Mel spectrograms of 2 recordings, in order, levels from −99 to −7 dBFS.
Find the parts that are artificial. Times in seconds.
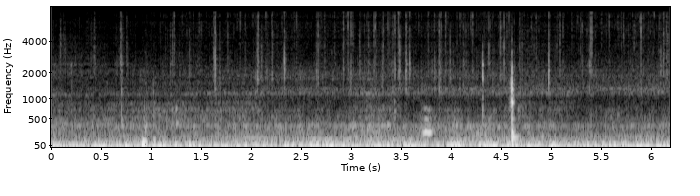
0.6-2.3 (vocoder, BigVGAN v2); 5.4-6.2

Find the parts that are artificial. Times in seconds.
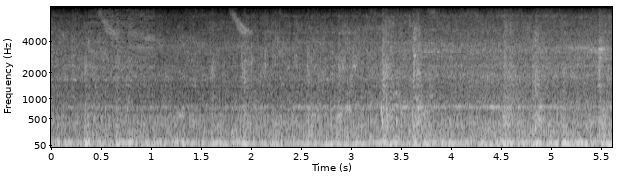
1.4-3.7 (vocoder, Vocos)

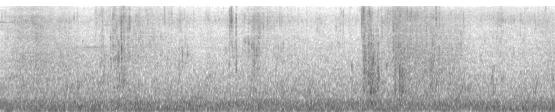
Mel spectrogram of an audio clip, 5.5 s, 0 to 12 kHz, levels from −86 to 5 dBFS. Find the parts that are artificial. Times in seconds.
none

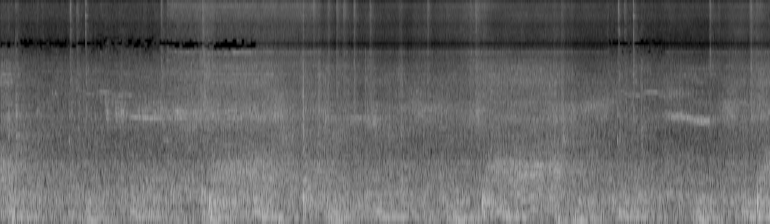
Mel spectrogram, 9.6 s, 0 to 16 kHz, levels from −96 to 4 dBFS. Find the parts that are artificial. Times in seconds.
3.2-7.6 (autoencoder, DAC-VAE); 8.3-9.6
